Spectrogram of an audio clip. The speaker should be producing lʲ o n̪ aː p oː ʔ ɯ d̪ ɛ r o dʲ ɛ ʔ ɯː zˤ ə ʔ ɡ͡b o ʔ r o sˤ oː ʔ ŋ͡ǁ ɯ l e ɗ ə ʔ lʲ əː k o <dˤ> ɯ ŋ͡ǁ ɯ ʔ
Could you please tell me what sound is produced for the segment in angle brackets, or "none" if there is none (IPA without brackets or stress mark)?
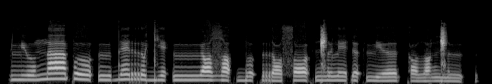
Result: ðˤ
